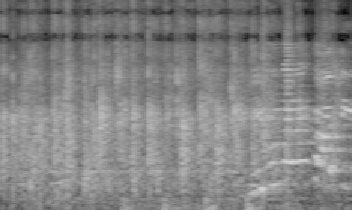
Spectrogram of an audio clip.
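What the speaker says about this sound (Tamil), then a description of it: "இன்னோட கைத்தட்டலாமே" An audience claps at a modern bommalattam puppet show, a brief burst of loud, dense applause with voices mixed in.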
